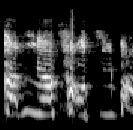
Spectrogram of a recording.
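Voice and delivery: high, loud retold cursing shout from downstairs; angry yell. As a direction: yell it up at the window. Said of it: "就会大喊说".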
